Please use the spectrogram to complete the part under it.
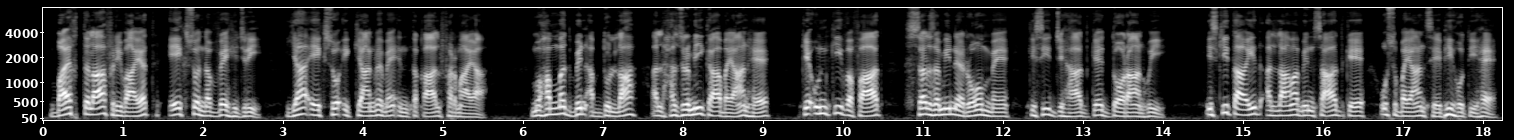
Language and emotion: Urdu, neutral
